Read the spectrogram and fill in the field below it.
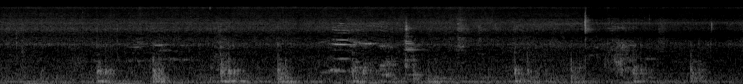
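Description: A metal spoon scrapes and clinks against the pan.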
